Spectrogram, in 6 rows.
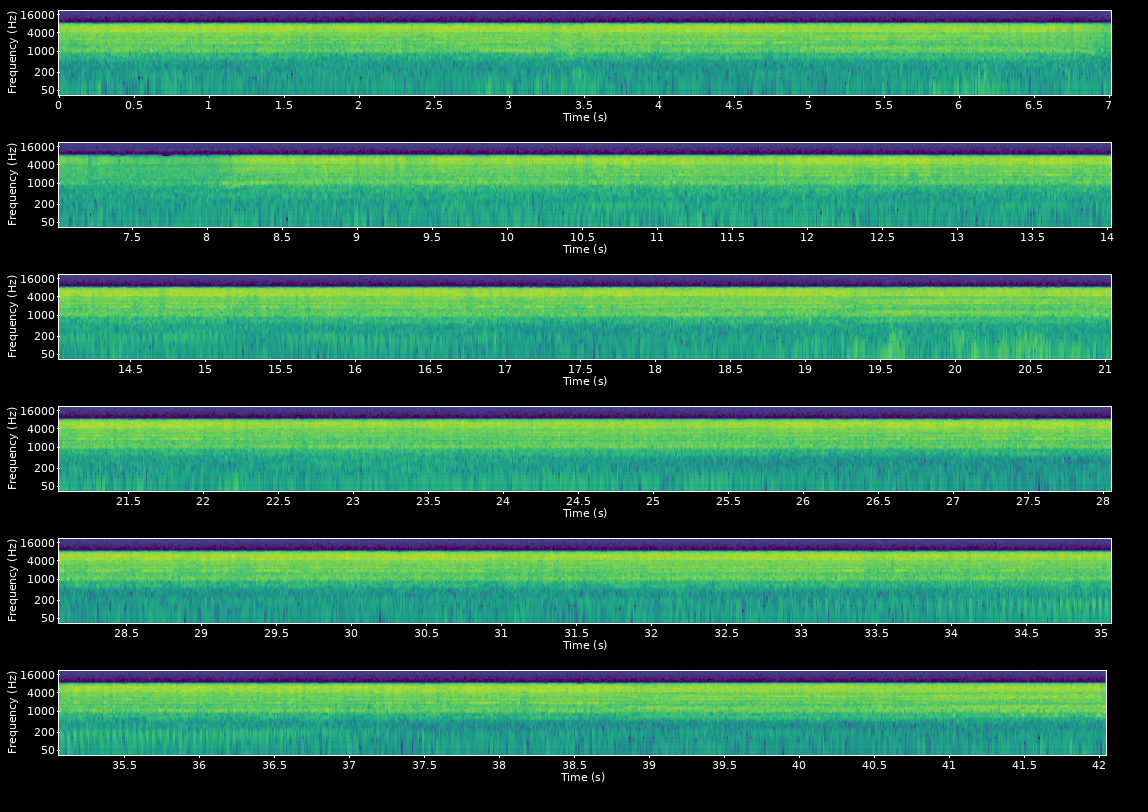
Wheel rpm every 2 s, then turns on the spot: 160, 160, 160, 110, 140, 160, 160, 160, 160, 160, 160, 160, 160, 160, 160, 160, 160, 160, 160, 160, 160.
none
